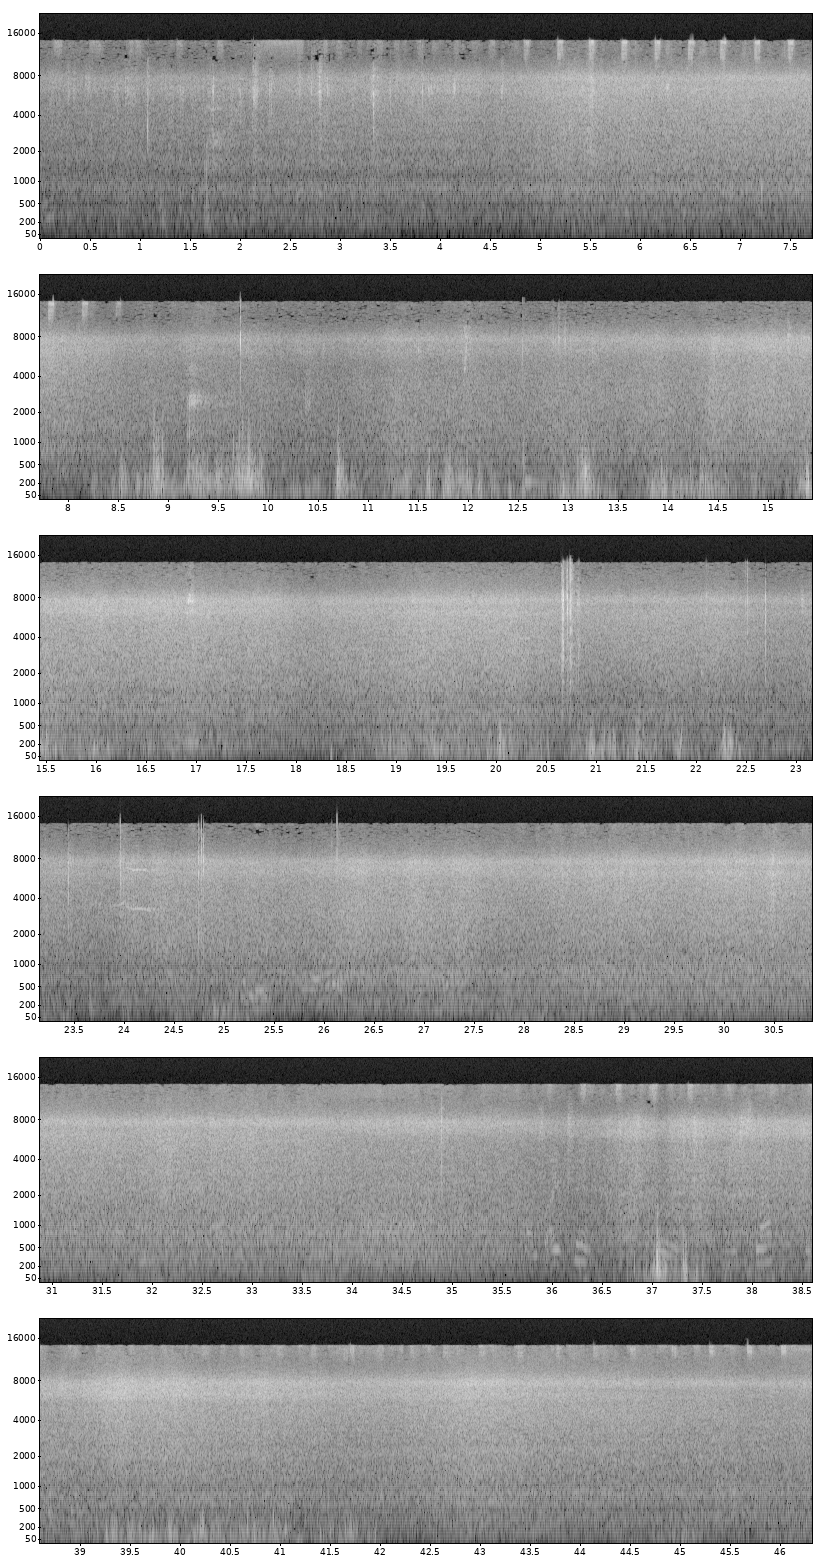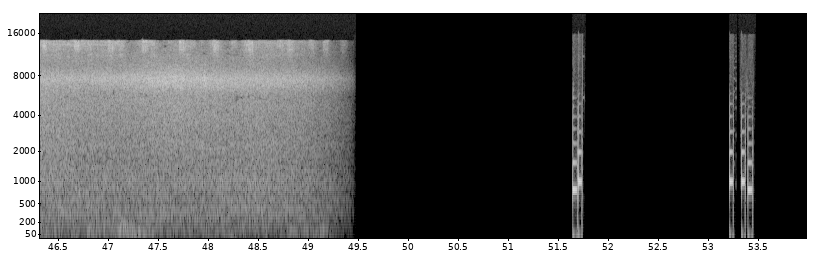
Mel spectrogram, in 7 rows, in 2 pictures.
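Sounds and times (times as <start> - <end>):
surf washing against rocks: 0.0 - 49.2
wind hitting microphone: 8.3 - 17.1, 36.6 - 38.2, 38.9 - 42.0.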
